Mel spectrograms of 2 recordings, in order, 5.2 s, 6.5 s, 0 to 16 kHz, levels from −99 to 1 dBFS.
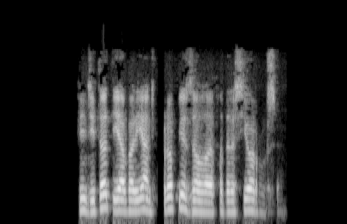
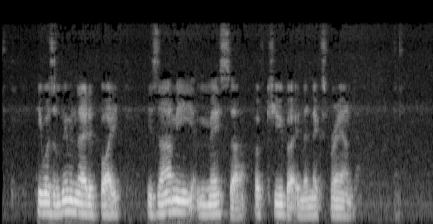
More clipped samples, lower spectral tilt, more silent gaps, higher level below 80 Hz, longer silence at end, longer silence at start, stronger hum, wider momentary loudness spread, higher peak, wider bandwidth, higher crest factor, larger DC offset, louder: neither; second, -5 dB/octave vs -8 dB/octave; first, 2.37-2.45 s vs none; second, -62 dBFS vs -56 dBFS; about the same, 1.1 s vs 1.2 s; first, 1.2 s vs 0.55 s; neither; about the same, 10 LU vs 12 LU; first, 0 dBFS vs -6 dBFS; second, 7.8 kHz vs 11 kHz; about the same, 18 dB vs 16 dB; neither; first, -17 LUFS vs -21 LUFS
